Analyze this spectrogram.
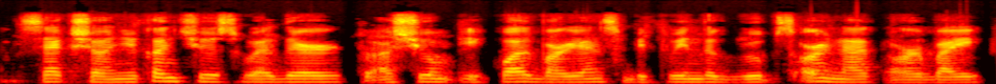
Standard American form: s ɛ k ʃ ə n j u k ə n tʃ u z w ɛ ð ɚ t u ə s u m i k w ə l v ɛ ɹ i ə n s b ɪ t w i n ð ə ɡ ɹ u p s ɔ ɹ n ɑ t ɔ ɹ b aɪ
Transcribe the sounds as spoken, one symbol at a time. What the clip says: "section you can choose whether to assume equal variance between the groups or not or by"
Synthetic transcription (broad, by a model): s ɛ k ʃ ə n j u k ə n tʃ u s w ɛ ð ɚ t u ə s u m i k w ə l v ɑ ɹ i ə n s b ɪ t w i n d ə ɡ ɹ u p s ɔ ɹ n ɑ t ɔ ɹ b aɪ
